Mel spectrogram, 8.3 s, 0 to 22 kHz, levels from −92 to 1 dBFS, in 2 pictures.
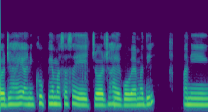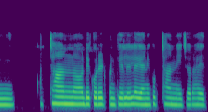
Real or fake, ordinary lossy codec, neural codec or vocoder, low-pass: real; none; none; none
